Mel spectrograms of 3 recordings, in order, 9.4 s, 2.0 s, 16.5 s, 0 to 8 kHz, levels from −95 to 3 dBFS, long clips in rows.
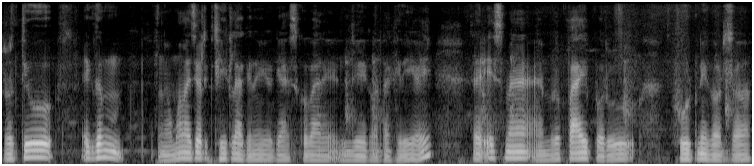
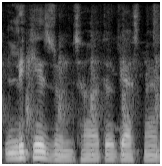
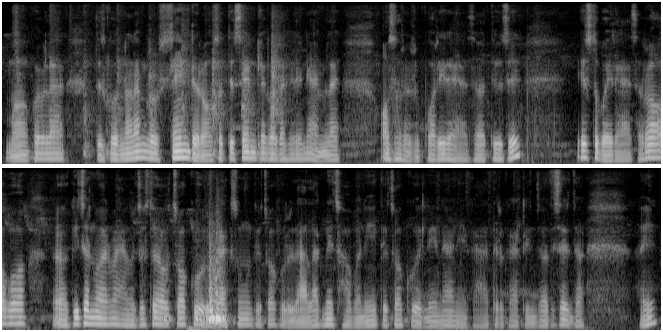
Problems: constant background noise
